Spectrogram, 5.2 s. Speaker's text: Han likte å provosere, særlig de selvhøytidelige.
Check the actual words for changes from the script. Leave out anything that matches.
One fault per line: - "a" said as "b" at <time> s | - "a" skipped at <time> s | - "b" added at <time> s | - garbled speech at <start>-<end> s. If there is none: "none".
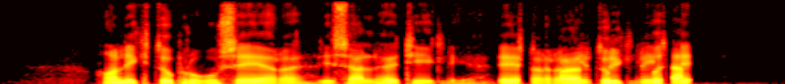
- "særlig" skipped at 1.9 s
- garbled speech at 3.3-4.6 s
